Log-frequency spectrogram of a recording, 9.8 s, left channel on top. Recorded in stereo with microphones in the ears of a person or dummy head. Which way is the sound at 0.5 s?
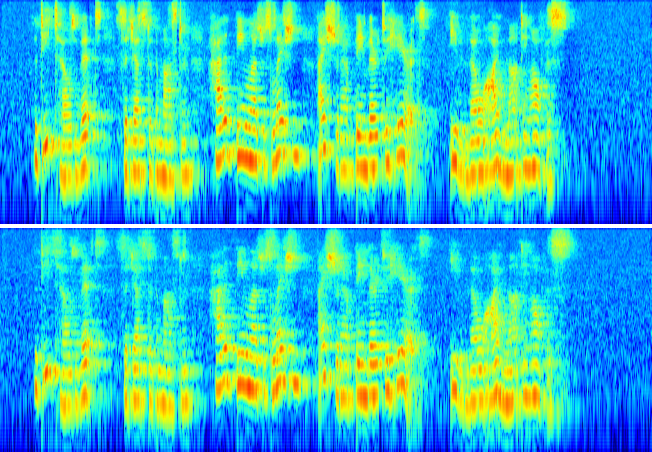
25° left (ahead or behind).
